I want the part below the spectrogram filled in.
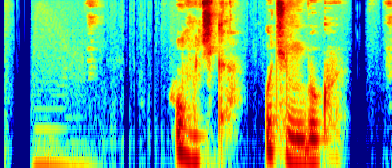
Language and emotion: Russian, neutral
